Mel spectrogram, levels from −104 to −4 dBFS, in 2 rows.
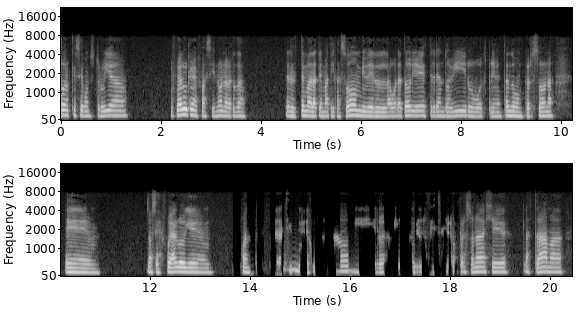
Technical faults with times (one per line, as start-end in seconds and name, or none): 13.63-13.81 other side's voice leaking through
13.94-14.10 speech suppressed in double talk
14.11-14.15 other side's voice leaking through
14.45-18.13 speech suppressed in double talk
14.68-14.87 other side's voice leaking through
